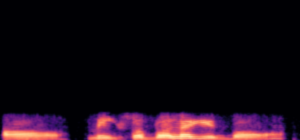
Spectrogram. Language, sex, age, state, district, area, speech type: Assamese, female, 18-30, Assam, Nalbari, rural, conversation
